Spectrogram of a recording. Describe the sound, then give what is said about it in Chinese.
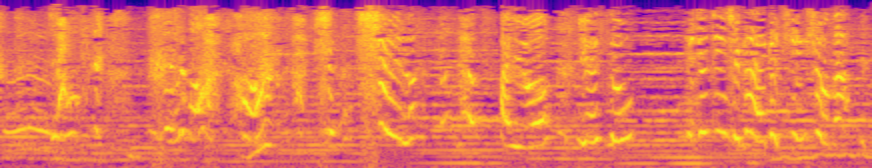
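Several people cry and wail over a child thought to be dead, with wavering, sobbing voices that overlap almost without pause, staying fairly quiet throughout. “各位朋友，你们不要难过，不要这样哭。”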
